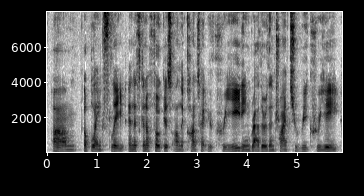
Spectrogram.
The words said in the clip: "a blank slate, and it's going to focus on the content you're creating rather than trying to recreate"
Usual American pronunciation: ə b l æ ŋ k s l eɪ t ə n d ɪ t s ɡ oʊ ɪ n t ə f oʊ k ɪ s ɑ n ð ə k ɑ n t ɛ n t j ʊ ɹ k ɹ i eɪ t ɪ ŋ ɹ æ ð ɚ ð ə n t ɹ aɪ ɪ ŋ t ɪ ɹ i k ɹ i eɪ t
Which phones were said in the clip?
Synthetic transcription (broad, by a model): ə b l æ ŋ k s l eɪ t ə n ɪ t s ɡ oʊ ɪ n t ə f oʊ k ɪ s n ð ə k ɑ n t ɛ n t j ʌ ɹ k ɹ i eɪ t ɪ ŋ ɹ æ ð ɚ ð ə n t ɹ aɪ ɪ ŋ t ɪ ɹ i k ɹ i eɪ t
